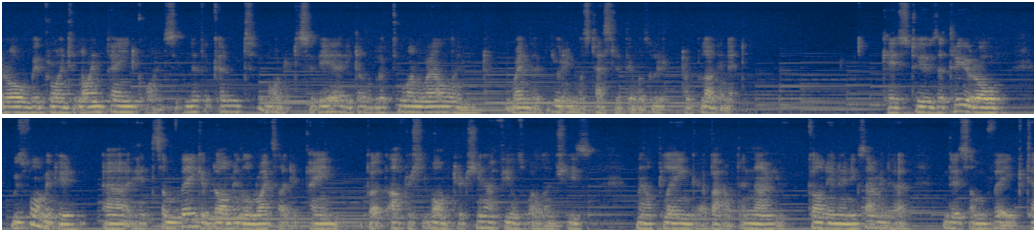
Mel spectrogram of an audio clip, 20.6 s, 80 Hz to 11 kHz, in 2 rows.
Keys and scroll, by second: 0.5 Right, 2.2 Right, 3.6 Right, 7.2 Right.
